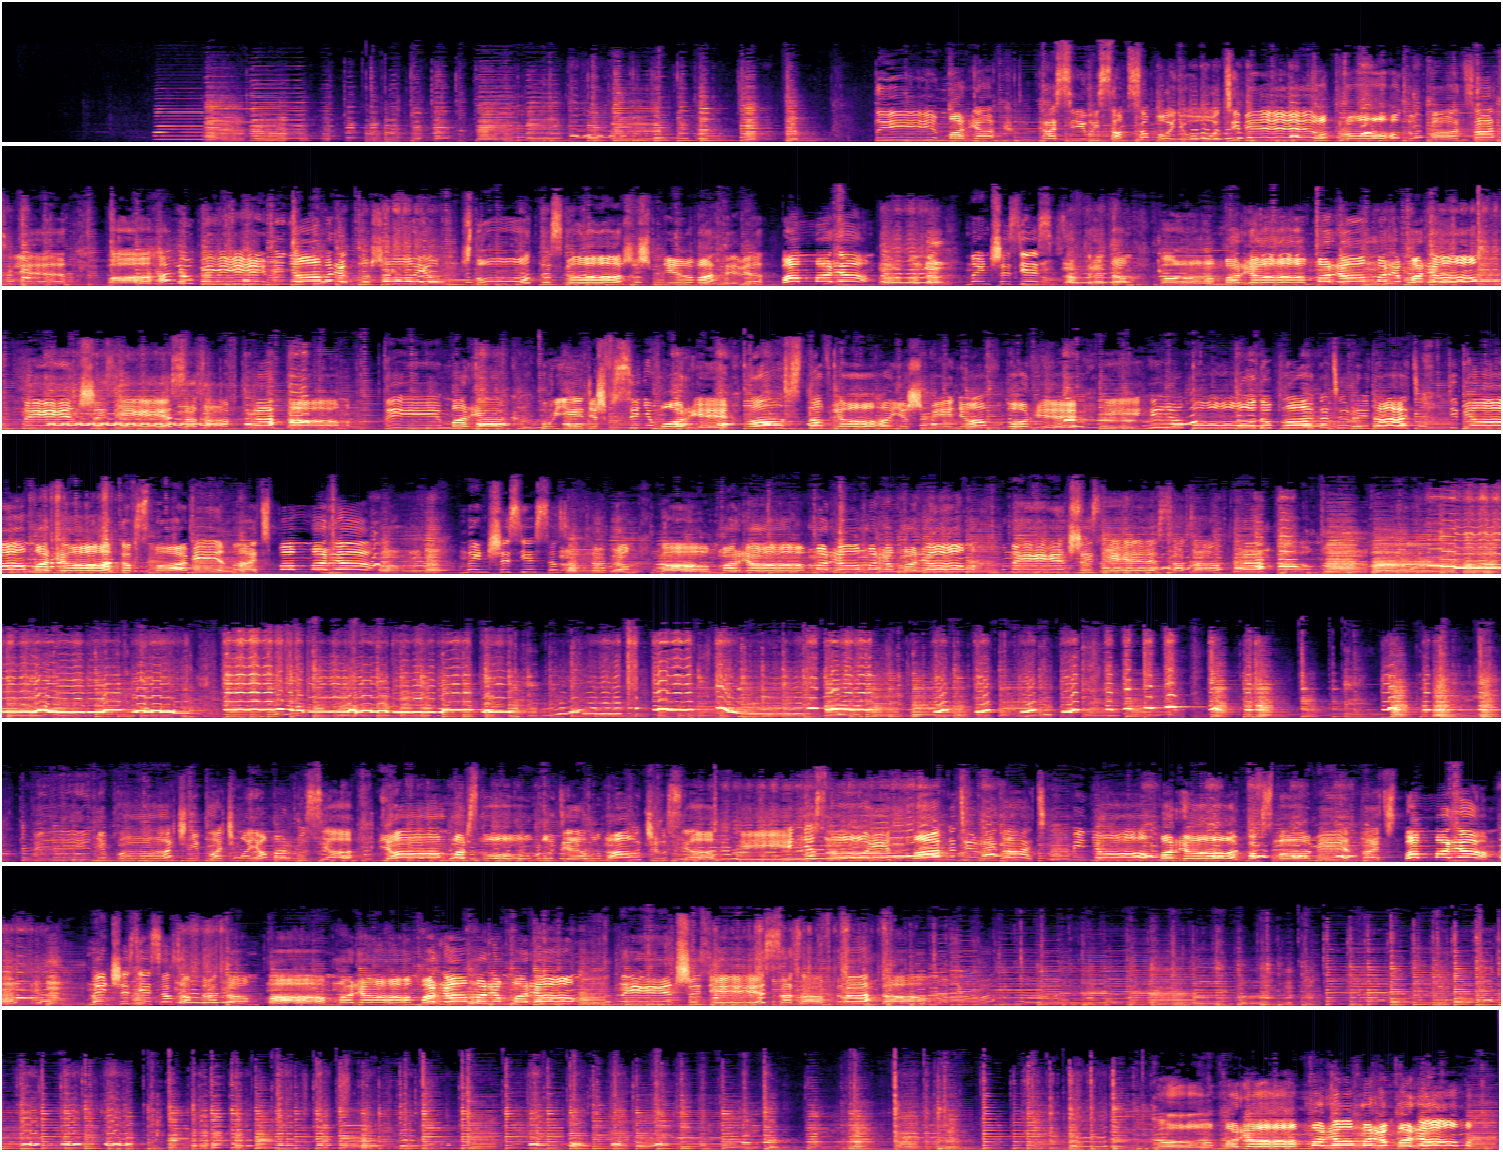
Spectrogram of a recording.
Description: chant contemporain apprécié des marins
